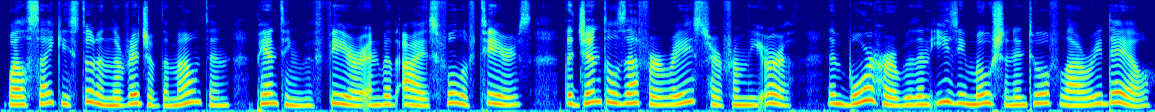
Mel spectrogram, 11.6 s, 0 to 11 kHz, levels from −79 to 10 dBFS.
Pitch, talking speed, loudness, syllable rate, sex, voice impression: 240 Hz, 190 wpm, -18 LUFS, 4.7 syllables/s, female, feminine, adult-like, clear, intellectual, slightly calm, slightly sweet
